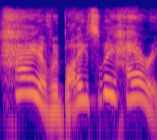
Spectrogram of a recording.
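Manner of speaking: high announcer style. Doing an impression of the great announcer Harry Carey: Harry Carey impression. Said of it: "Harry Carey, the great announcer".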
